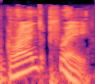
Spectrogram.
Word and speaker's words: Grand Prix: Formula One， F-O-R-M-U-L-A， Formula 后面加 One，然后那个大奖赛叫 Grand Prix。这个词啊有些怪异哈，前面这个 Grand 没有问题 G-R-A-N-D，但是呢这个大奖啊它的拼写呢是 P-R-I-X，但是在发音的时候呢后面这个 X 是不发音的，直接念的什么 Prix 就行了哈，所以呢叫 Grand Prix，每年举办 is held every year。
